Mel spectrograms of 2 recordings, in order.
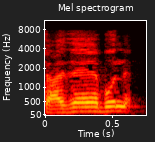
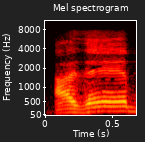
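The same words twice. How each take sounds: First: The final nasal sound is bounced with a jolt. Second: The final nasal sound ends smoothly. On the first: The speaker calls it wrong. "قلقل النون" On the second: The speaker calls it right. "عذاب مش عذاب"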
